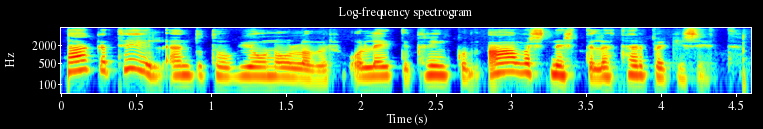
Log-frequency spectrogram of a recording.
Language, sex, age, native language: Icelandic, female, 40-49, Icelandic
